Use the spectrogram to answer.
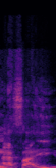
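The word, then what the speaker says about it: açaí: Yeah, acai. Acai. That's how you say it.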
